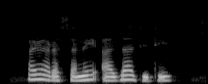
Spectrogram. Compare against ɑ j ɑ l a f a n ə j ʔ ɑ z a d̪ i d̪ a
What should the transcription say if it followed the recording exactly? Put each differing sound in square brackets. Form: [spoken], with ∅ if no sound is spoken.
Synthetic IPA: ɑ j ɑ [ɾ] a [s] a n ə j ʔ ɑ z [ɑ] d̪ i d̪ [i]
